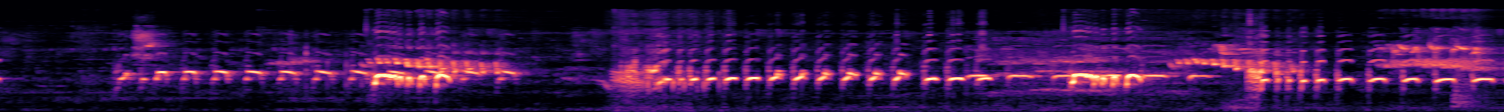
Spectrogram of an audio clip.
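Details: Female zebra dove calling to the male: long runs of short, hoarse, arched notes, about three per second, with brief pauses. Higher chirps from another bird break in near the start and end.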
